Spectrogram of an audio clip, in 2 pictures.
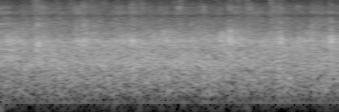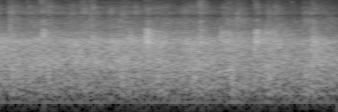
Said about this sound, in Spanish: Dale un aplauso fuerte, Señor.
